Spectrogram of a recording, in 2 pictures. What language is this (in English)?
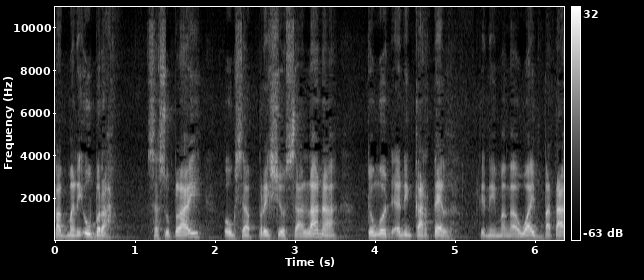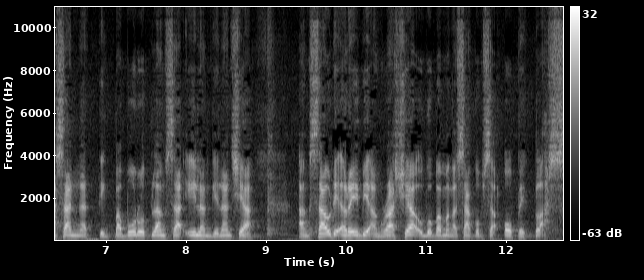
Filipino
